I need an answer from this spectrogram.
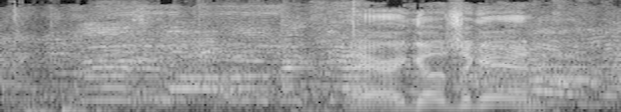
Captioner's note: crowd chatter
